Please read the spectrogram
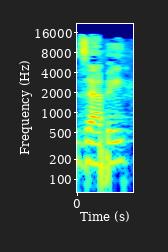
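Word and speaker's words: Zappe: Is it Zappi or Zap? I've heard it pronounced Zappi. – Before. Zappi.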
